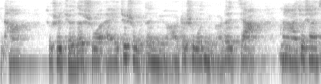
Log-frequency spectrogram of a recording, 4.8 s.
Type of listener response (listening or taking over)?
listening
